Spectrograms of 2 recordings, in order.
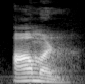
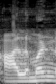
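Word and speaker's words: almond: एफ के एम इसके पहले एल हो तो हमें नहीं पढ़ना है जैसे काम बाम पाम और यहां पर आमंड बहुत से लोग आलमंड ऐसे बोल देते ब कालम बालम पाल्म नहीं होगा काम बाम पाम और आमंड ऐसे आलमंड आलमंड नहीं पढ़ेंगे ठीक है आमंड व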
